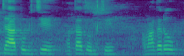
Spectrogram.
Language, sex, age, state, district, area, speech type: Bengali, female, 45-60, West Bengal, Uttar Dinajpur, rural, spontaneous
